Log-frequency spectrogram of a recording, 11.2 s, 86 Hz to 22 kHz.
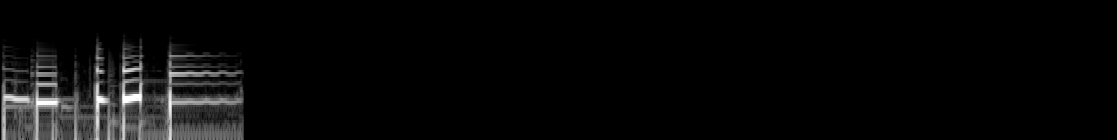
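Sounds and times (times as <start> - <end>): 
guitar riffs in E minor: 0.0 - 2.4.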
